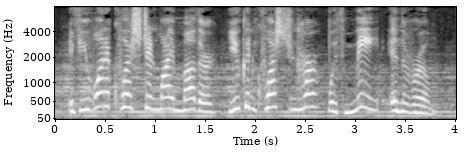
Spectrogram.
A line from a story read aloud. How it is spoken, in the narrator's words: Todd said furiously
